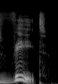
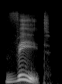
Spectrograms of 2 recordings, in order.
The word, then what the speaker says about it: Vite: Today, the officially recommended tool for starting a new react project is vit pronounced vit.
